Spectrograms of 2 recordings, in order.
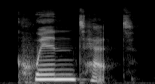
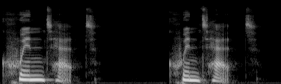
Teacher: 2 syllables with the stress on the second.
